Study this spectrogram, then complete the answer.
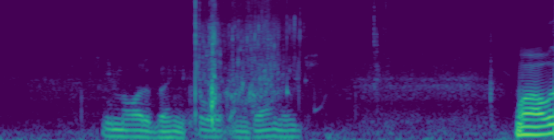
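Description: A fish splashes into water.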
